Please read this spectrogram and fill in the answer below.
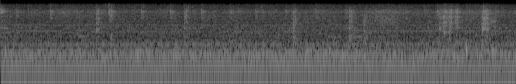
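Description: A quiet, steady low hum with faint, irregularly spaced clicks.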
